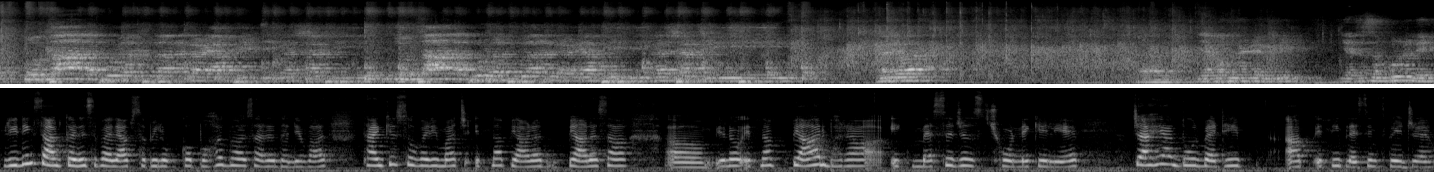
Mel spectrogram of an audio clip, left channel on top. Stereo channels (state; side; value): different; both; correlation 0.00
